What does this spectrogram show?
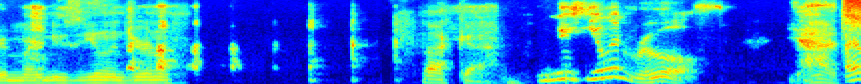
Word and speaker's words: whaka: So in the Te Reo language, in Maori language, the WH is one letter and it's pronounced F. So it's a F sound. So if you ever see WHAKA, that would be Faka.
